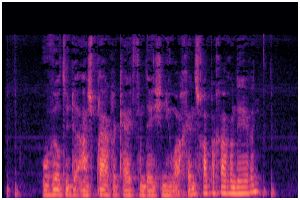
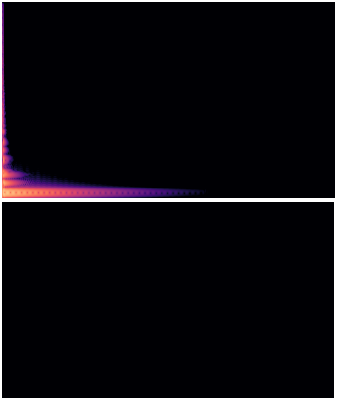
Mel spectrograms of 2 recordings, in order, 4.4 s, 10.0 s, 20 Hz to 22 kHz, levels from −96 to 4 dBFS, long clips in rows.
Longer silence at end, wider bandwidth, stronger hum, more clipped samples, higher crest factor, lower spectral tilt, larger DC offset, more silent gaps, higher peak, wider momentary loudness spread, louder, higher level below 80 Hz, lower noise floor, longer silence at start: second, 0.35 s vs 8.9 s; first, 11.5 kHz vs 3.2 kHz; neither; neither; second, 18 dB vs 26 dB; second, -6.5 dB/octave vs -10 dB/octave; neither; neither; second, -10 dBFS vs -2 dBFS; about the same, 21 LU vs 23 LU; second, -28 LUFS vs -22 LUFS; first, -42 dBFS vs -62 dBFS; second, -47 dBFS vs -86 dBFS; about the same, 0.05 s vs 0 s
